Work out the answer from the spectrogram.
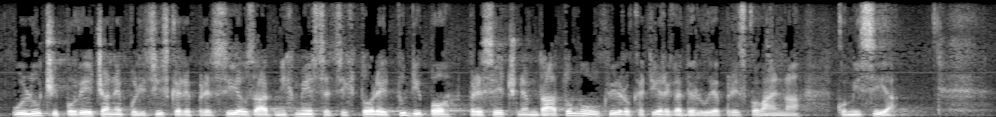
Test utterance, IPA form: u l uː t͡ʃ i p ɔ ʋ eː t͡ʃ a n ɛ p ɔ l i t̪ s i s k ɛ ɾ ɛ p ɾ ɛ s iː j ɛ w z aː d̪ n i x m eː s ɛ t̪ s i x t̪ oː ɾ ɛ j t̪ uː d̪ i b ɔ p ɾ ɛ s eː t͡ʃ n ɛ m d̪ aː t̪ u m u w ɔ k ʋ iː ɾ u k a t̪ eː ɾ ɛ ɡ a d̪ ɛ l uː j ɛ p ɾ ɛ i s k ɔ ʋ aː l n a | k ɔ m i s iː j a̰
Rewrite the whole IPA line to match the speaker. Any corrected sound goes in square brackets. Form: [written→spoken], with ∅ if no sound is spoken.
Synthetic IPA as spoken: u l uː t͡ʃ i p ɔ ʋ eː t͡ʃ a n ɛ p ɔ l i t̪ s i s k ɛ ɾ ɛ p ɾ ɛ s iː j ɛ w z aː d̪ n i x m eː s ɛ t̪ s i x t̪ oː ɾ ɛ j t̪ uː d̪ i [b→p] ɔ p ɾ ɛ s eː t͡ʃ n ɛ m d̪ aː t̪ u m u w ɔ k ʋ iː ɾ u k a t̪ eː ɾ ɛ ɡ a d̪ ɛ l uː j ɛ p ɾ ɛ i s k ɔ ʋ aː l n a | k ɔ m i s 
